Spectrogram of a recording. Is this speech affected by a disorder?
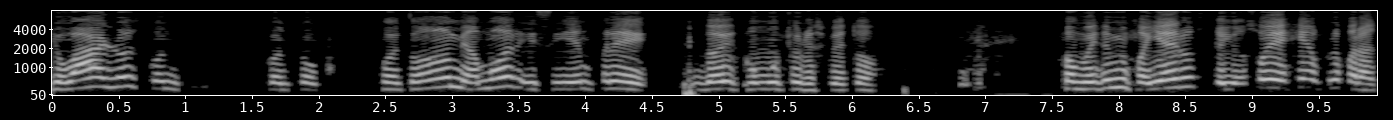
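Yes: Down syndrome; present from birth.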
